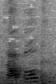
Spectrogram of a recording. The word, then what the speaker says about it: Dopplelt: We are here with Erin, Rachel Dopplelt. Did I pronounce it correctly?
